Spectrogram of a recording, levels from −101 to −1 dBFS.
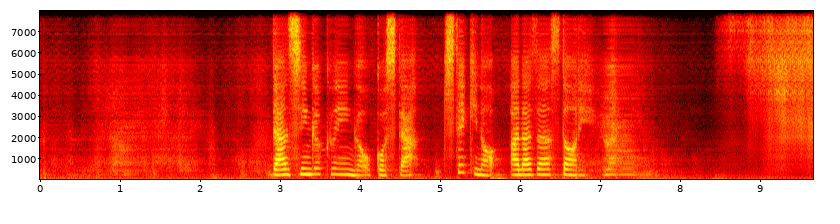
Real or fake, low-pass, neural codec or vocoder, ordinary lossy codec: fake; none; codec, 16 kHz, 0.3 kbps, FocalCodec; none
